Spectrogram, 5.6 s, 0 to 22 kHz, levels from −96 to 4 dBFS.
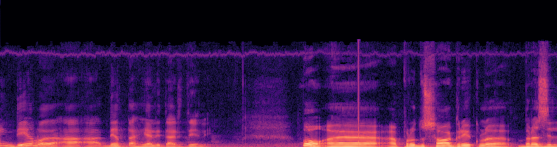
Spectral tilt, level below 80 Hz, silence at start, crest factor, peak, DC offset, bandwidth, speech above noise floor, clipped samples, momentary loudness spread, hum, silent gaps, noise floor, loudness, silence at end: -7 dB/octave; -44 dBFS; 0 s; 16 dB; -4 dBFS; under 0.1%; 15 kHz; 25 dB; under 0.1%; 11 LU; none; none; -44 dBFS; -19 LUFS; 0 s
